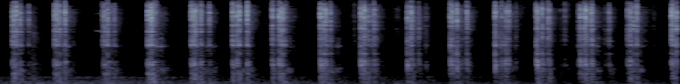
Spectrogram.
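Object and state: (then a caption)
Plastic studded tumbler. Fingernails tap the faceted side of a tall, hollow, lavender plastic jeweled tumbler that appears empty. The sound is a quick, unevenly spaced series of sharp, bright clicks, about two per second. Each click dies away almost at once over a steady low rumble.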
